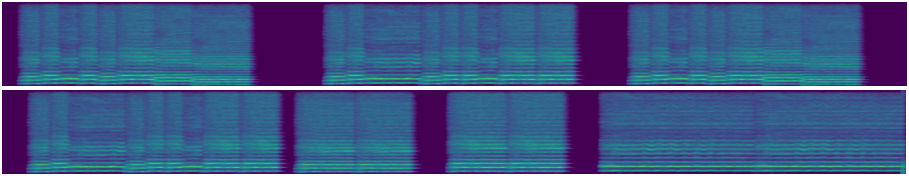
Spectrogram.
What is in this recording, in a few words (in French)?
gloria, soprano; Messe de Saint-François-Xavier - Gloria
